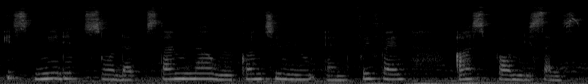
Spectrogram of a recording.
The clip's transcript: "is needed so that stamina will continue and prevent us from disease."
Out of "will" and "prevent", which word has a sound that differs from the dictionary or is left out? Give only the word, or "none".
prevent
